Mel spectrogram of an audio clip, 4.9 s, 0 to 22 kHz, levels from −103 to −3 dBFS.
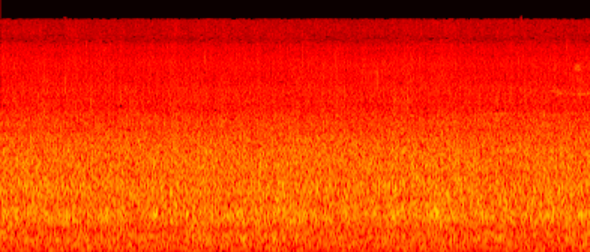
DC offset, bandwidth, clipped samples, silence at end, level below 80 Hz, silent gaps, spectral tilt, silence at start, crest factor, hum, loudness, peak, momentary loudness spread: under 0.1%; 16 kHz; under 0.1%; 0 s; -60 dBFS; none; -2 dB/octave; 0 s; 14 dB; none; -36 LUFS; -24 dBFS; 1 LU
